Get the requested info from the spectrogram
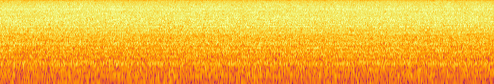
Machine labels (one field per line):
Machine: fan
